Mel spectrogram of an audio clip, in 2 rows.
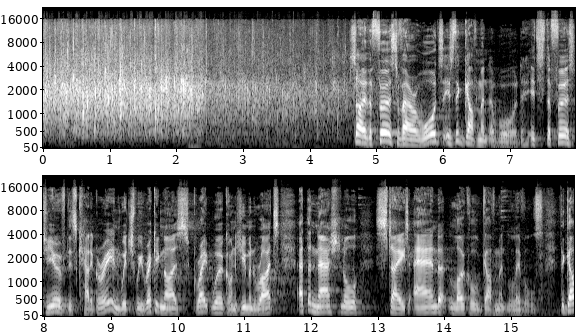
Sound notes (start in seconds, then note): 0.0 applause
